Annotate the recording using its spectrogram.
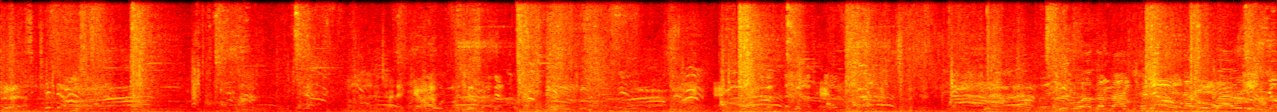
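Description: Blades clash and strike in a busy fight.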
